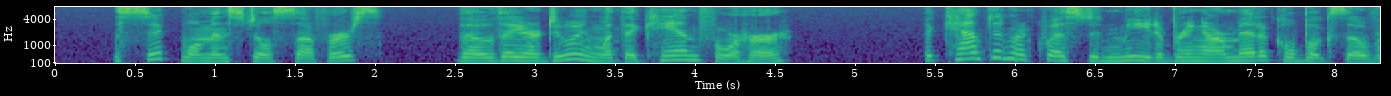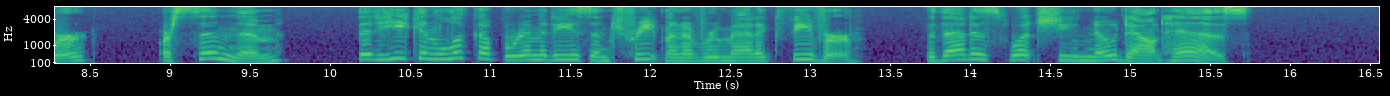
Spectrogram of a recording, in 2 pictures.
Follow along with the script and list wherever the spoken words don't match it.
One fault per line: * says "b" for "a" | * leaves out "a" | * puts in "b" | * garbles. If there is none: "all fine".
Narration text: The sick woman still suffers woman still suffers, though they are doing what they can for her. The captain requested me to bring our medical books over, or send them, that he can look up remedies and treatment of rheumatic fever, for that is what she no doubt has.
* leaves out "woman still suffers"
